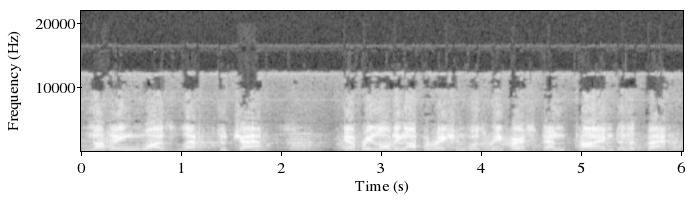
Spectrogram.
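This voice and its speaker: A man's voice: mid-range voice, moderate pace, poor audio. A man narrating a 1940s newsreel in a dramatic, solemn, declamatory manner, on an archival soundtrack. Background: loud orchestral music.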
